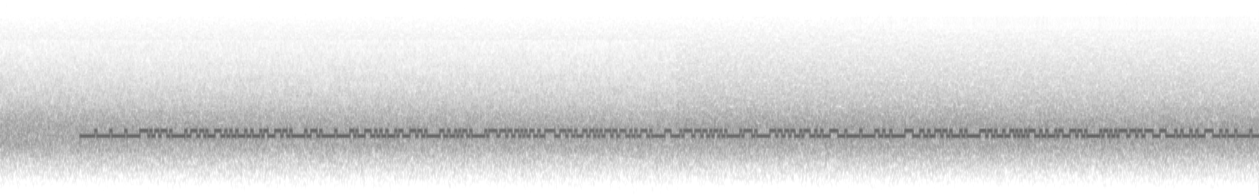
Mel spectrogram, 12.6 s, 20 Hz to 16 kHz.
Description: RTTY (50 baud, 170 Hz shift), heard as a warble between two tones, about 1280 Hz centre, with radio static and a narrow filter. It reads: AGN? AGN? PSE RPT UR NAME DE LZ9POP K QRZ? DE …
